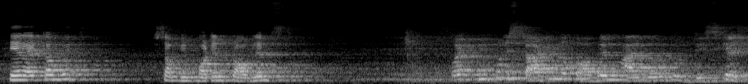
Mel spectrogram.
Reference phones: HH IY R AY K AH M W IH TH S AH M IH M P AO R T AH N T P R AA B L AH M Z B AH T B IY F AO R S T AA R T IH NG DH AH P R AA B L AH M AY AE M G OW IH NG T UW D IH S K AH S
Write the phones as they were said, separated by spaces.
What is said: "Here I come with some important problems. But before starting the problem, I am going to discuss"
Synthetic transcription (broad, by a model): HH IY R AY K AH M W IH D S AH M IH M P AO R T AH N T P R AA B L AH M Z B AH T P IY P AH L S T AA R T IH NG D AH P R AA B L AH M AY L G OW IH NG T UW D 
